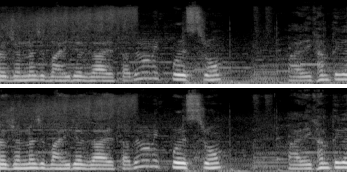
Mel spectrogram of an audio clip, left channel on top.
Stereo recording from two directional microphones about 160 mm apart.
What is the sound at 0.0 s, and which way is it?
Music, 30° right (ahead or behind).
